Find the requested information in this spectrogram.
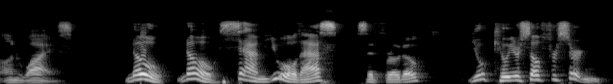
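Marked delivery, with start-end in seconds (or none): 1.2-3.5 high, loud, urgent no, no; alarmed cry. Acted. Frodo shouting at Sam on the brink, alarmed. 4.7-6.0 alarmed. Acted. Frodo stops Sam going over.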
